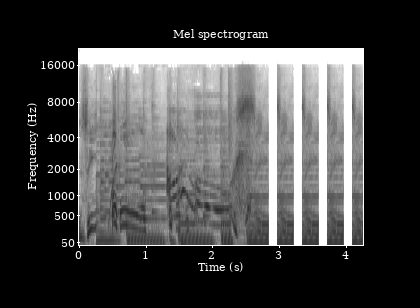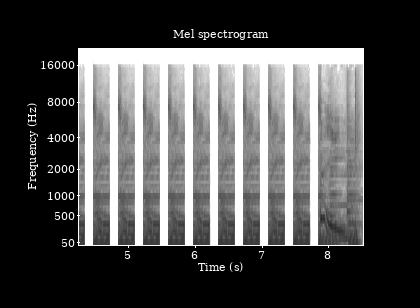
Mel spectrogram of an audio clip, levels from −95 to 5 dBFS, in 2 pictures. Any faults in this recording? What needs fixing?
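The playback likely stalled and replayed its last fragment on each retry, a stutter with silent gaps from 2.84 to 7.88 s: a 238 ms burst repeating every 375 ms with digital silence between. Deeper buffering, or resuming from the correct position after an underrun instead of looping the stale fragment, would prevent this.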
